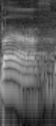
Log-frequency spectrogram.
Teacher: bath which is a voiceless interdental consonant so the vowel is shorter when you say bath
